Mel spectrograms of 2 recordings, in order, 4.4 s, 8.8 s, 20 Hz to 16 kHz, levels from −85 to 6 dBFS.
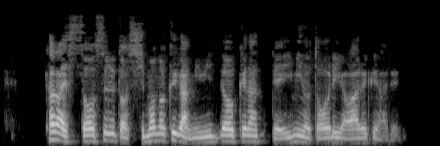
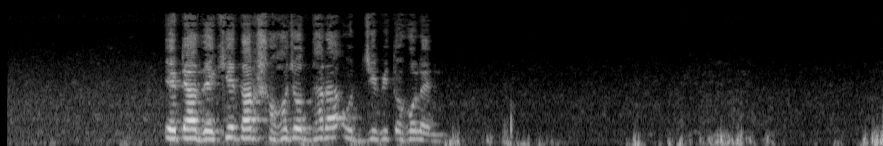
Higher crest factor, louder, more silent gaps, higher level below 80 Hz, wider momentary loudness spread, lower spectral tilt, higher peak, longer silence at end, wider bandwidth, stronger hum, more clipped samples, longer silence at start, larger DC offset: about the same, 20 dB vs 22 dB; second, -22 LUFS vs -19 LUFS; neither; second, -64 dBFS vs -46 dBFS; second, 9 LU vs 25 LU; about the same, -5.5 dB/octave vs -5 dB/octave; second, -4 dBFS vs 0 dBFS; first, 0.45 s vs 0 s; about the same, 11 kHz vs 11.5 kHz; neither; neither; second, 0.45 s vs 1.25 s; neither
